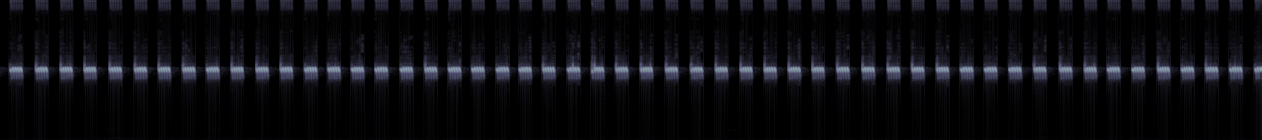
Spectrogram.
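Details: Summer-evening chirping of a male cricket: a long, unbroken run of identical high, shrill pulses, about three or four each second, steady in loudness and pitch. The surroundings are quiet with no competing sounds.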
